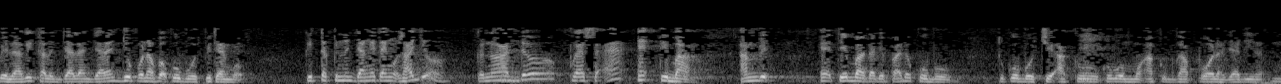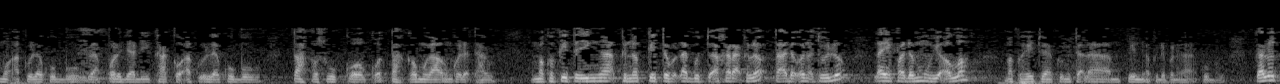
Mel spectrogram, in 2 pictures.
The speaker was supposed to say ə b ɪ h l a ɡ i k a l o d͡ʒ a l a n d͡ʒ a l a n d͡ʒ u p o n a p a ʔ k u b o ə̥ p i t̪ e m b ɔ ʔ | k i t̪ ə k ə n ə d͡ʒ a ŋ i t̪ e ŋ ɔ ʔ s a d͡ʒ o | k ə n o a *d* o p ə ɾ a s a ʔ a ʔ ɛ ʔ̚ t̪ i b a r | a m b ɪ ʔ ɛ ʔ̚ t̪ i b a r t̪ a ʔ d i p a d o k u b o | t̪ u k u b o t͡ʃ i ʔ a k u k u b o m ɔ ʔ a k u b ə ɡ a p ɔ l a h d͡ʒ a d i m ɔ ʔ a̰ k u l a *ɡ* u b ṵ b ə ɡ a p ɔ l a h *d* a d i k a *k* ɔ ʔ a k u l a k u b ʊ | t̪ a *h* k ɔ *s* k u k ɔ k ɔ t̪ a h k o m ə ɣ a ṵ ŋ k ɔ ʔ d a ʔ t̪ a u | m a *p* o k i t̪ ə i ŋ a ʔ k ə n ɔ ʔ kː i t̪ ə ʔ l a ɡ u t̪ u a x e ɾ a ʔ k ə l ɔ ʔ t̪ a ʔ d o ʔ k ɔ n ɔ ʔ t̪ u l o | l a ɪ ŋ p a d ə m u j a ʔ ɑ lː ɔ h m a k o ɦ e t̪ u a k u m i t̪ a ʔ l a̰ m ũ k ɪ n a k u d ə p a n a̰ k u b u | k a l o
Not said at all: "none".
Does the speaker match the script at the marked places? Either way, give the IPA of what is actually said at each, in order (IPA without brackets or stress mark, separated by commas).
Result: d, k, d͡ʒ, k, h, s, k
